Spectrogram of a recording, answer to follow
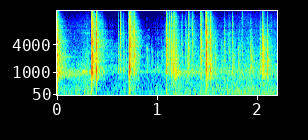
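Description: Plastic clicks from a Power of the Force AT-ST walker toy as its Stand/Walk lever is switched and its legs shift: a string of sharp clicks, the first the loudest.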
